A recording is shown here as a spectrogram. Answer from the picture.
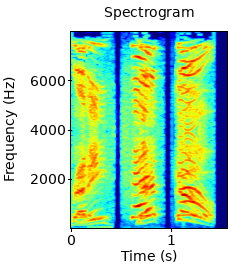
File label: Ready Go English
